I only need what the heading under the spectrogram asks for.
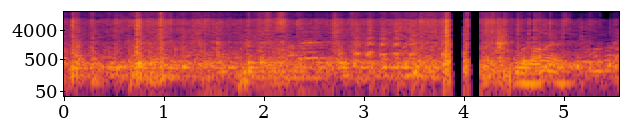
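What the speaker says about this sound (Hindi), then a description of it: "ये सारे उस्ताद अब्दुल बासित के वो पट्टी वाले कबूतर हैं" Pigeons coo softly and repeatedly in Ustad Abdul Basit's loft of patti pigeons, low throaty calls under ongoing outdoor noise and occasional voices nearby.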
